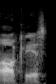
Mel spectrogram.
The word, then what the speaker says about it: Arceus: type plates you know arus or archist to use its proper pronunciation uh can become literally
